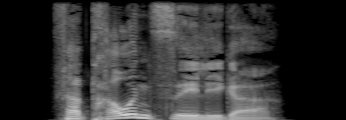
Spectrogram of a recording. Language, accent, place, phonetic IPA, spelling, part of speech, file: German, Germany, Berlin, [fɛɐ̯ˈtʁaʊ̯ənsˌzeːlɪɡɐ], vertrauensseliger, adjective, De-vertrauensseliger.ogg
- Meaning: 1. comparative degree of vertrauensselig 2. inflection of vertrauensselig: strong/mixed nominative masculine singular 3. inflection of vertrauensselig: strong genitive/dative feminine singular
